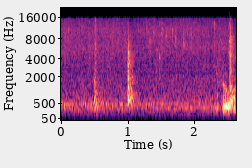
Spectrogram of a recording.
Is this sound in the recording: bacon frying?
yes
